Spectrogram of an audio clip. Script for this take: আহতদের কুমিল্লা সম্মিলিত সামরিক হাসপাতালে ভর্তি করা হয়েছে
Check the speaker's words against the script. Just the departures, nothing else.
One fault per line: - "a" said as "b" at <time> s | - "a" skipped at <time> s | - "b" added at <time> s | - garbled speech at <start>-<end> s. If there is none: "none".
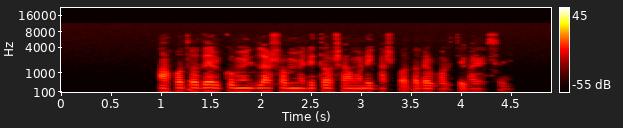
- "করা" skipped at 4.0 s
